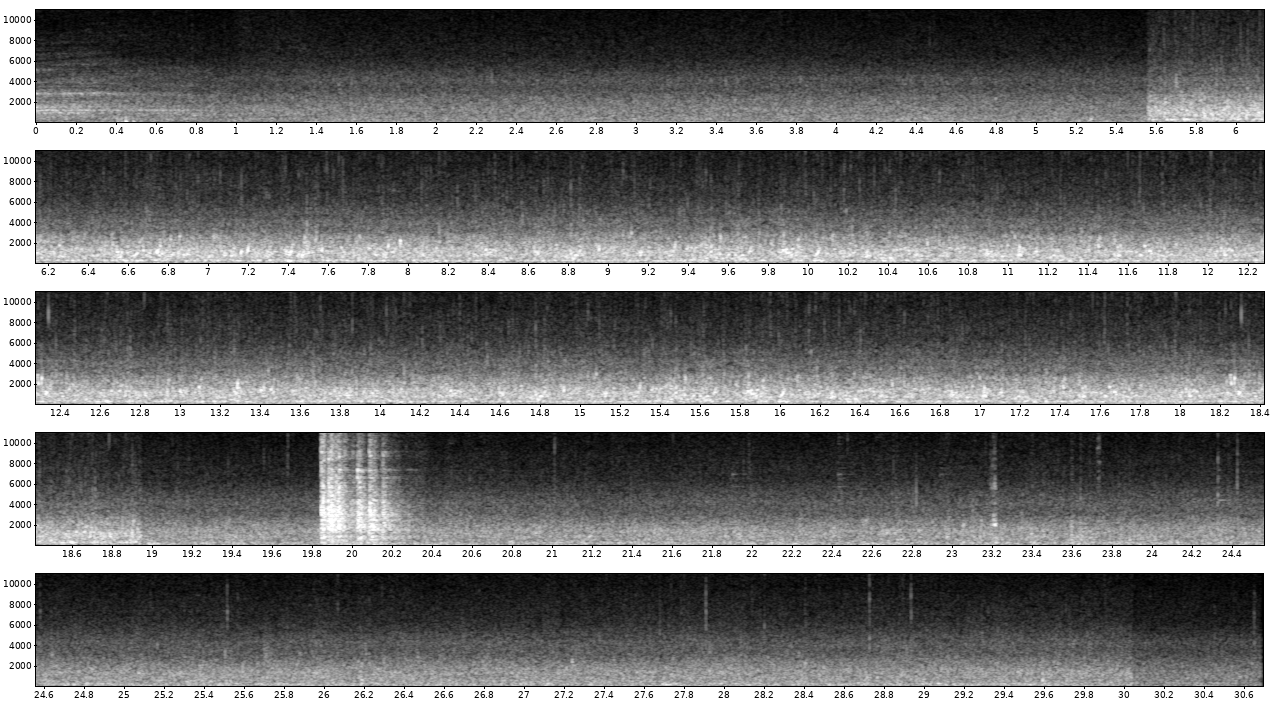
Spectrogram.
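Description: Steady rushing of a stream flowing over rocks. It grows louder and coarser for about thirteen seconds through the middle, with one sharp click near two-thirds of the way through.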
